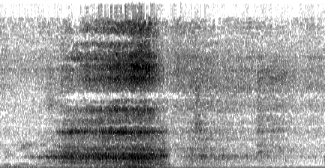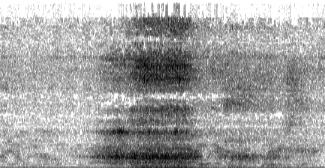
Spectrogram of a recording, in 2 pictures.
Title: he says he doesn't #snore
